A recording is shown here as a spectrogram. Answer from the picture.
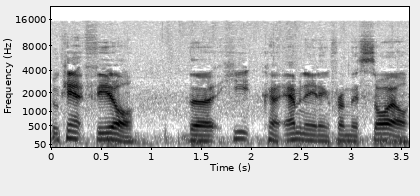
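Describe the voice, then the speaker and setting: Here a man with a fairly high pitch speaks in an American accent. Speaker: gardener and video blogger. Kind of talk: casual outdoor vlog tutorial. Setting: outdoors in a community garden. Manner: loud; casual, halting with fillers.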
